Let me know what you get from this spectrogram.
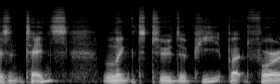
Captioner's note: speaks in foreign language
